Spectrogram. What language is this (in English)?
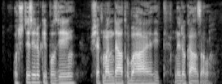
Czech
